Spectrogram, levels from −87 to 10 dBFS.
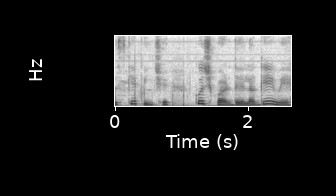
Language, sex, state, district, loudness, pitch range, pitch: Hindi, female, Jharkhand, Ranchi, -17 LUFS, 210-315 Hz, 225 Hz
